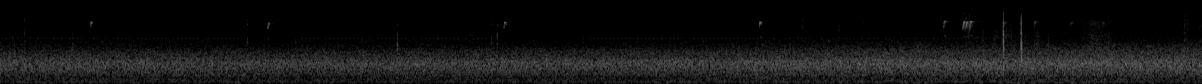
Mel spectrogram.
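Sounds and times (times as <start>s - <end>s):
faint steady hiss: 0.0s - 12.0s
sharp clicks: 9.6s - 10.5s.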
